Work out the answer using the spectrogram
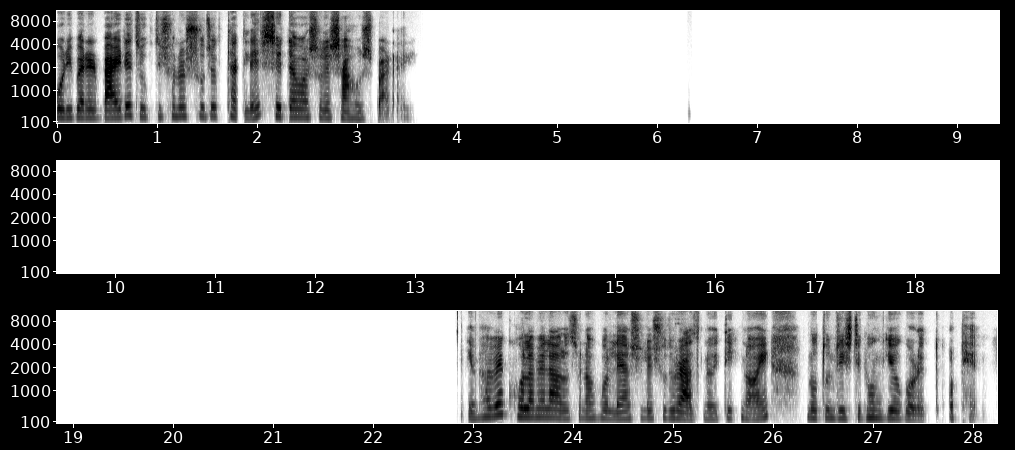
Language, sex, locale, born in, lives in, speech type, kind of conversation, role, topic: Bengali, female, bn-BD, Bangladesh, Bangladesh, read, expert-assistant, expert, ভোট দেওয়ার সময় ‘পরিবারের প্রভাব’ বলতে ঠিক কী বোঝায়?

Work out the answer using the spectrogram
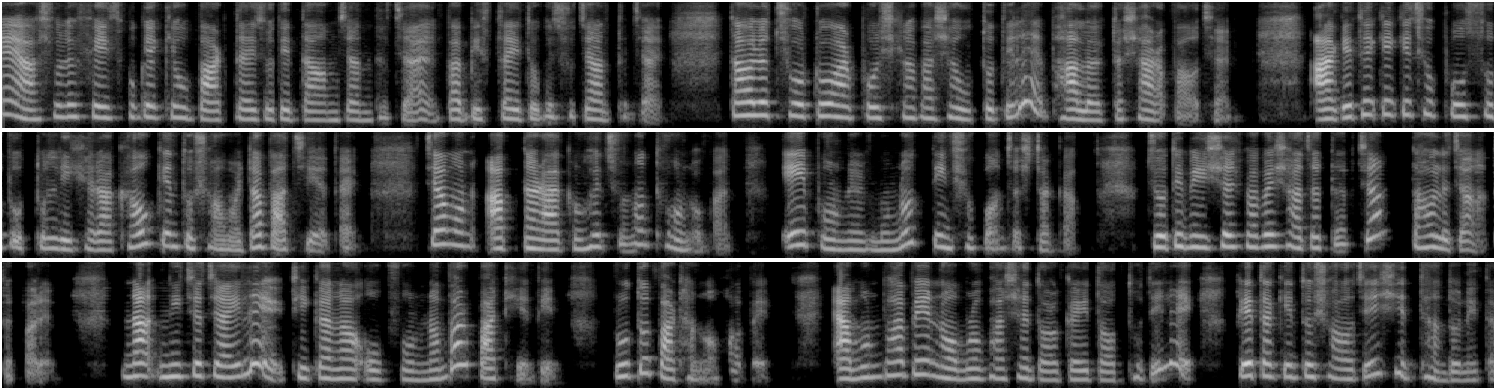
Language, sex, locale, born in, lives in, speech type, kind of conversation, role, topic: Bengali, female, bn-BD, Bangladesh, Bangladesh, read, expert-assistant, expert, বাংলাদেশে কীভাবে অনলাইনে সহজ ভাষায় ব্যবসার ডিজিটাল বিপণন শেখা যায়?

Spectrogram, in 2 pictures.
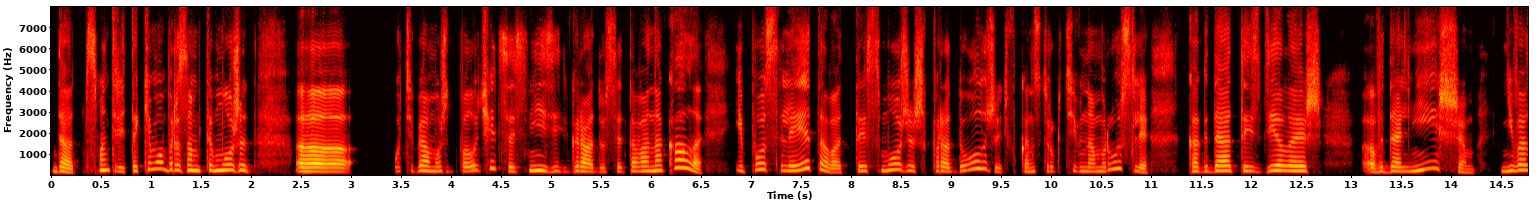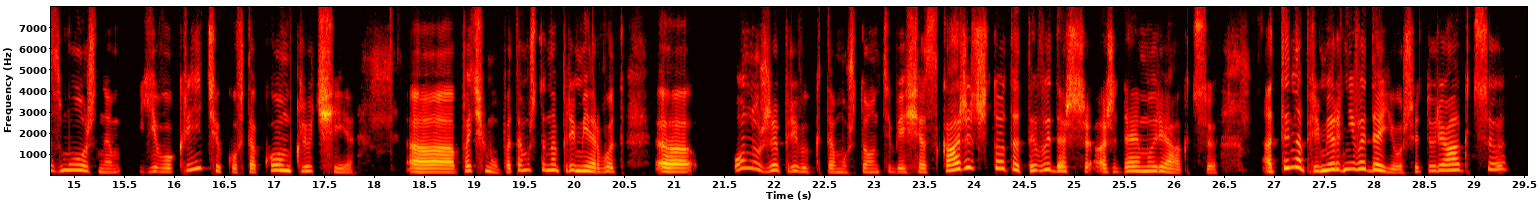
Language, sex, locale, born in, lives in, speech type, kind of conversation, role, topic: Russian, female, ru-RU, Ukraine, Italy, conversation, advice, advisor, Как мне справляться с сильной реакцией на критику, когда хочется защищаться или замыкаться?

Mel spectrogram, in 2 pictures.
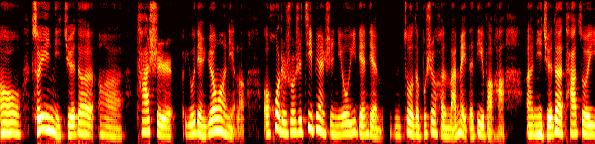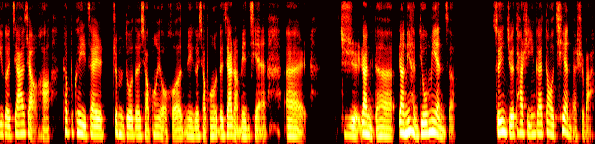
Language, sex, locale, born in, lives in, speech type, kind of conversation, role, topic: Chinese, female, zh-CN, China, United States, conversation, podcast, host, 当父母犯错时，是否应该向孩子道歉？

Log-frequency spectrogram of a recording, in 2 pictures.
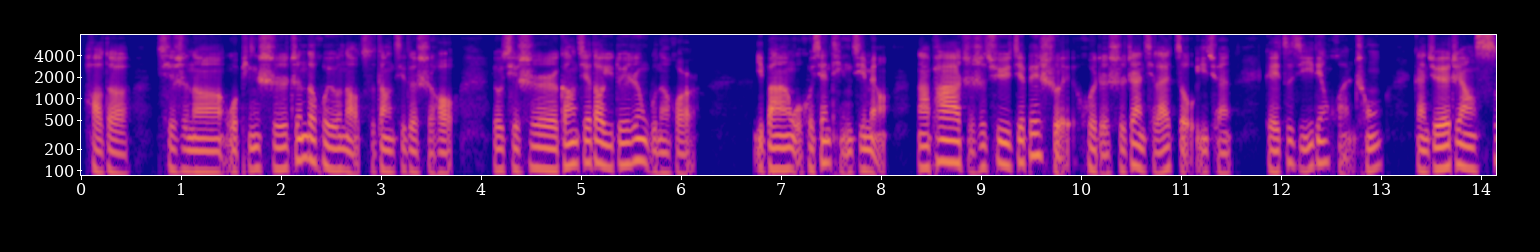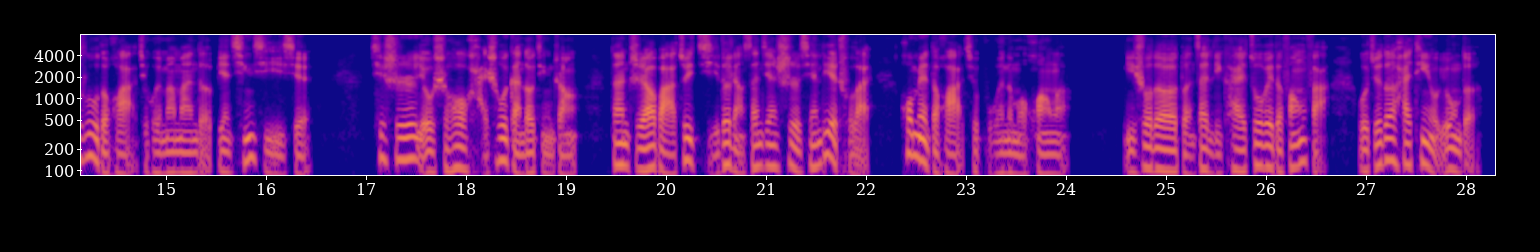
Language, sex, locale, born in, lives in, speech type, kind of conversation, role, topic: Chinese, male, zh-CN, China, United States, read, expert-assistant, asker, 怎样平衡医疗行政工作与家庭生活压力？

